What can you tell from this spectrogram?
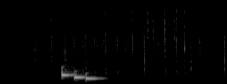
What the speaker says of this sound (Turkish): yaptığım zaman klavye tuşu sesi geliyor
